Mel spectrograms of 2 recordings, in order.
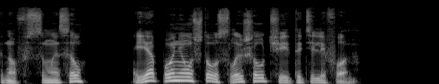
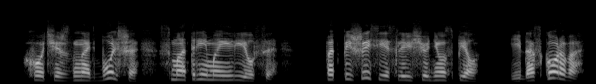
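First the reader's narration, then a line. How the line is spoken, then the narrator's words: Loud, clear girl's voice. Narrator (Russian): Голос Юли звучал громко и отчетливо, будто девушка стояла где-то рядом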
